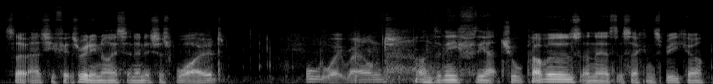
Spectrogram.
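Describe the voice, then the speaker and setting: A young man giving a relaxed, rambling product review at home, with lots of ums. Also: low-pitched, a little fast, a little hiss or hum. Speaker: motorcycle vlogger. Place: indoors at home.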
